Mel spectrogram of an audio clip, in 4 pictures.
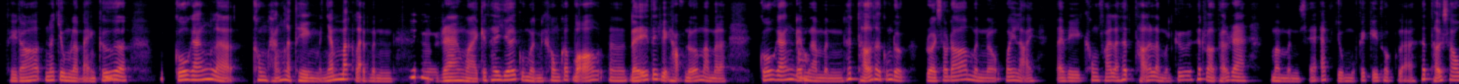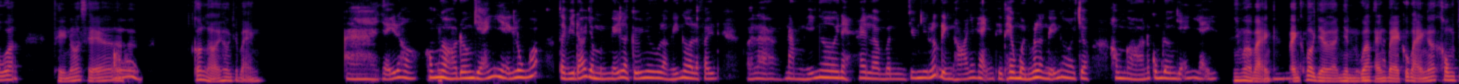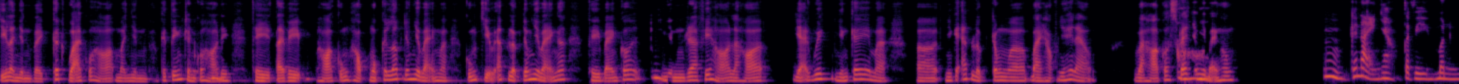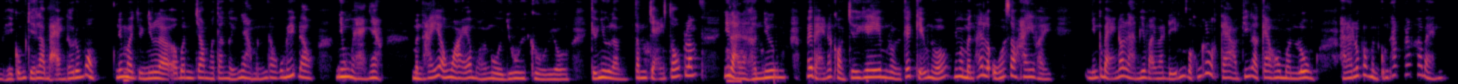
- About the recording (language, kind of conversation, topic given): Vietnamese, advice, Vì sao bạn cảm thấy có lỗi khi dành thời gian nghỉ ngơi cho bản thân?
- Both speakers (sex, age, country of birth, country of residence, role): female, 20-24, Vietnam, Vietnam, user; male, 25-29, Vietnam, Vietnam, advisor
- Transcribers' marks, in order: distorted speech; other background noise; static; tapping; unintelligible speech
